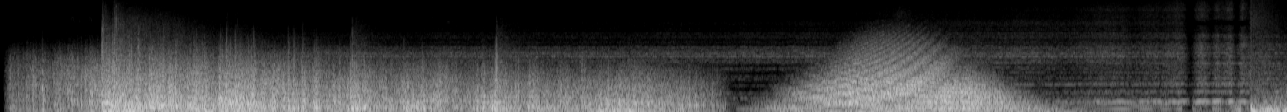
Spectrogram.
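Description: Cinematic intro sound design: thunder-like rumbling with a few sharp booming hits for several seconds, a brief drop, then a swelling whoosh that builds, peaks about nine seconds in and fades away under a faint held tone.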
